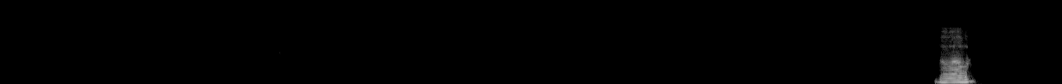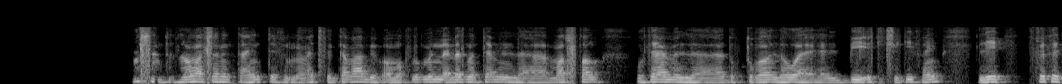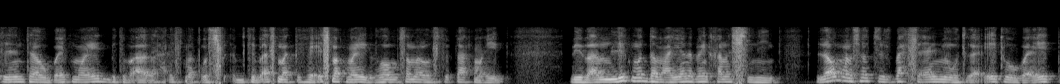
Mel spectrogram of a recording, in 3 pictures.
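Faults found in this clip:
Aliasing, throughout. Sibilants gritty and metallic, with harsh false tones crowding the top of the band, packed hard against a sharp edge near 6 kHz. Folded content fairly strong, about 10 dB under the speech. Probable component: resampler, fitting a drop to a 12 kHz rate with no anti-alias low-pass. Energy above 6 kHz reflected back down to unrelated pitches.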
